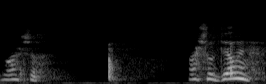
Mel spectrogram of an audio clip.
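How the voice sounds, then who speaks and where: An actor playing a wounded, terrified homesteader boy, gasping out halting, broken phrases in a 1950s radio drama. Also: extremely high pitch, very noisy. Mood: gasping distress. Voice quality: breathy, faint. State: gasping, badly hurt. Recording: dull old 1950s radio recording.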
